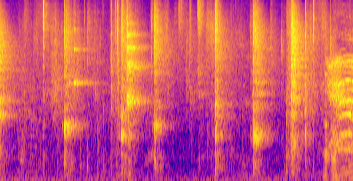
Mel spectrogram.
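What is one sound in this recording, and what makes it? Plastic paddles sharply pop against a hollow ball in a quick rally.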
